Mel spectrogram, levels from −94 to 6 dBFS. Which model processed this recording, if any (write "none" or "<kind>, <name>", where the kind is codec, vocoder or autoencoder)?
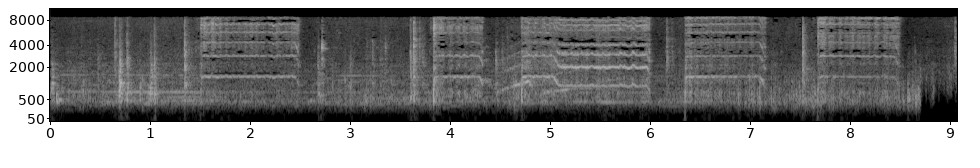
none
